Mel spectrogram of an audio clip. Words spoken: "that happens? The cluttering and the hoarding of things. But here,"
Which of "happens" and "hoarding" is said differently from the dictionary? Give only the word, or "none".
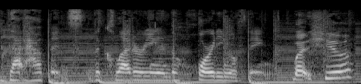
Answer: none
